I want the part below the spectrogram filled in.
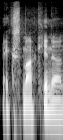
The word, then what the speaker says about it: Ex Machina: Wie soll man das aussprechen? – Ex Machina nenne ich das.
